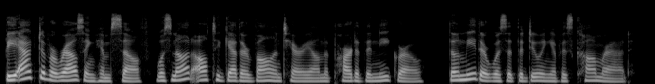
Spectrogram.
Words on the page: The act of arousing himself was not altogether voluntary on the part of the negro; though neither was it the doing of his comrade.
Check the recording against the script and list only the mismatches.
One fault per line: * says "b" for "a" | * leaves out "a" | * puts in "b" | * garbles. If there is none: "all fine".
all fine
